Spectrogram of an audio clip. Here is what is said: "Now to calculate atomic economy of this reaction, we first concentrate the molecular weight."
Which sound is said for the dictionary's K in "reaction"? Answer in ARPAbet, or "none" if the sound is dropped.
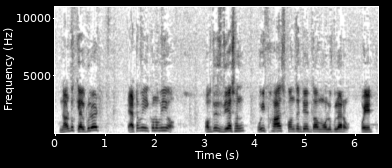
none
